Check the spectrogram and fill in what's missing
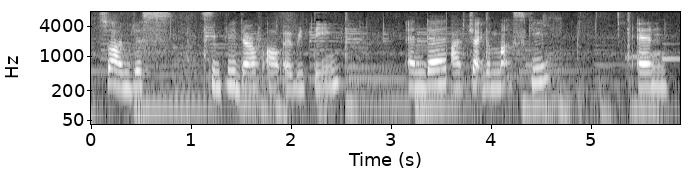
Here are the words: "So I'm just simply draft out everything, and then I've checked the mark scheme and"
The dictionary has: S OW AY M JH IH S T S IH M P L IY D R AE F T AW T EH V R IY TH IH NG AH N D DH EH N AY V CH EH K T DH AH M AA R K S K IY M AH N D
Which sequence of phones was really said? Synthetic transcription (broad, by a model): S OW AY M JH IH S S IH M P L IY D R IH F AW T EH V R IY T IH NG AH N D EH N AY CH EH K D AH M AA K S K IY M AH N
